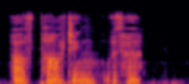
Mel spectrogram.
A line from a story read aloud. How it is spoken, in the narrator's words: observes my lady from her window in a low but decided tone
